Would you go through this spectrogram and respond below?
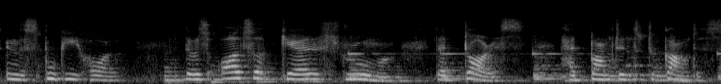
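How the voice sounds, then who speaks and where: A woman narrating a radio play in a measured storytelling manner. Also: a little high, poor audio.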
